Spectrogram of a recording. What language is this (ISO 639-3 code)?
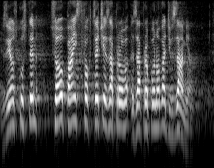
pol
